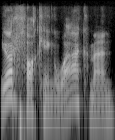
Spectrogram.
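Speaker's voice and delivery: botched attempt at a Southern French accent. Attempting a southern french accent: failed southern french accent. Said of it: "that's not even close".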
